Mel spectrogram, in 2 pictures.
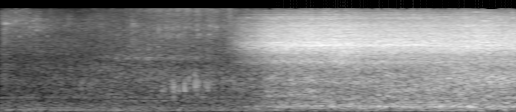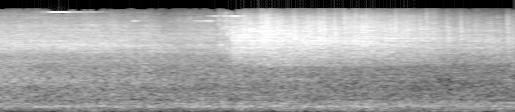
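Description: Lisbon Remodelado tram running along street track and passing close, its wheels and running gear loud from about two and a half seconds in and growing brighter and hissier from about seven and a half seconds as it comes alongside. Before that, quieter street traffic.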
